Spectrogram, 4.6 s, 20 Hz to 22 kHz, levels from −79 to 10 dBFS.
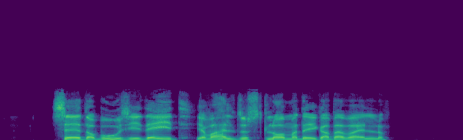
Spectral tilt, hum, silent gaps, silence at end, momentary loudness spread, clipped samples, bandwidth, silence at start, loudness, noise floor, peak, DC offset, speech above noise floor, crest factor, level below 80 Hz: -4 dB/octave; none; none; 0.8 s; 8 LU; under 0.1%; 8 kHz; 0.55 s; -16 LUFS; -85 dBFS; -2 dBFS; under 0.1%; 68 dB; 16 dB; -54 dBFS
